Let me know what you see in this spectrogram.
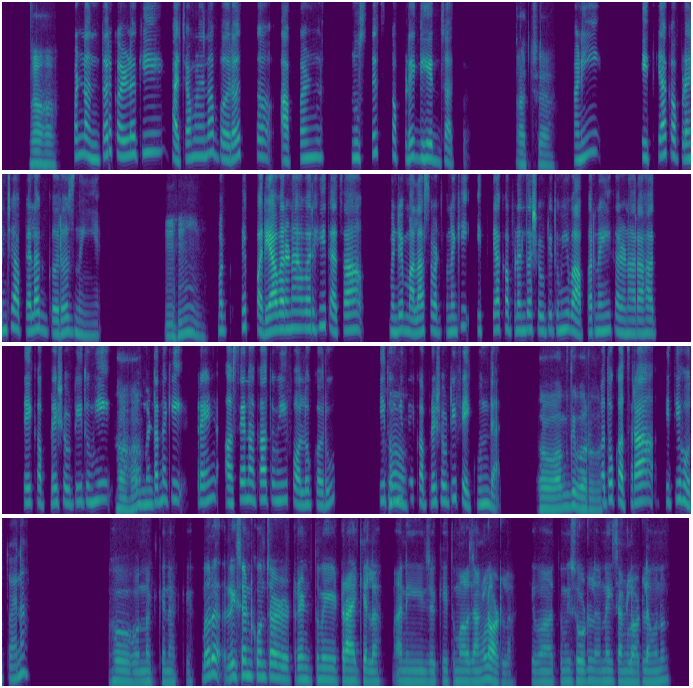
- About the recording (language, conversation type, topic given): Marathi, podcast, पाश्चिमात्य आणि पारंपरिक शैली एकत्र मिसळल्यावर तुम्हाला कसे वाटते?
- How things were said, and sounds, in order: tapping; in English: "रिसेंट"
